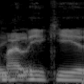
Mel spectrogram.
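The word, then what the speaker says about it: Mielikki: Did I pronounce that right? – Yes, Mileiki is perfect, actually.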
